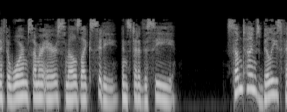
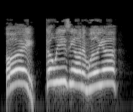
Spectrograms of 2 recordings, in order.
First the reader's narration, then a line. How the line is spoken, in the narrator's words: Arsinoe shouts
